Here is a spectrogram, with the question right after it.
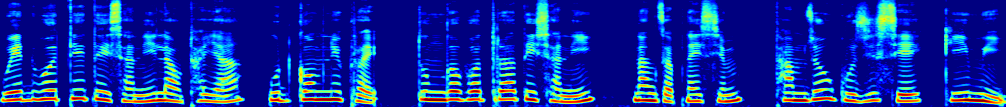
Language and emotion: Bodo, neutral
